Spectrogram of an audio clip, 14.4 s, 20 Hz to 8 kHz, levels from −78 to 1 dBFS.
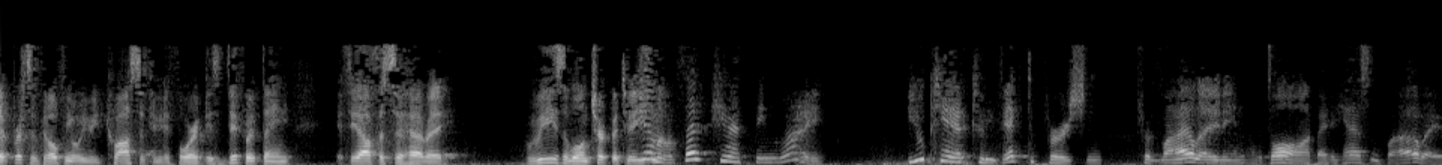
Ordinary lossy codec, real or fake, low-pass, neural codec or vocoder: MP3, 24 kbps; fake; 7.2 kHz; codec, 16 kHz, 0.5 kbps, X-Codec, HuBERT features, trained on general audio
